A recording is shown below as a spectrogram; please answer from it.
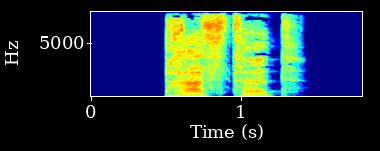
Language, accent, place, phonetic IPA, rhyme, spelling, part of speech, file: German, Germany, Berlin, [ˈpʁastət], -astət, prasstet, verb, De-prasstet.ogg
- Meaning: inflection of prassen: 1. second-person plural preterite 2. second-person plural subjunctive II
